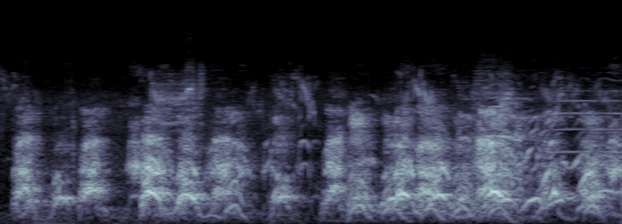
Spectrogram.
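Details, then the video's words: Indian desi dogs quarrelling with each other, several voices overlapping in a steady run of harsh, yelping barks and snarls, with a short pause near the middle before the scuffle resumes louder. "Desi Dog 🐕🐕🐕 ki apis man lari"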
